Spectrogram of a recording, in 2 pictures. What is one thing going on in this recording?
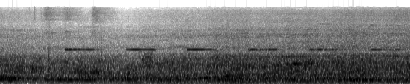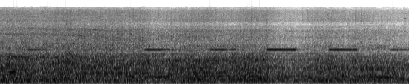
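A fire truck's engine rumbles loudly nearby.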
